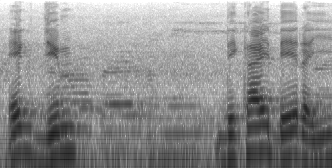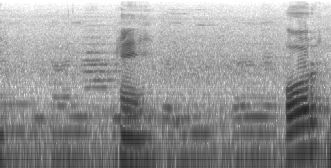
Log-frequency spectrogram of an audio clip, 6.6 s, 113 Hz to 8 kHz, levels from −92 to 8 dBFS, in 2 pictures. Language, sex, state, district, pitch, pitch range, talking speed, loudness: Hindi, male, Rajasthan, Jaipur, 135 Hz, 125-145 Hz, 65 wpm, -16 LUFS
